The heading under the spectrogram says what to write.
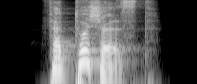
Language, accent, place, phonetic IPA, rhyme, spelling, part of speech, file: German, Germany, Berlin, [fɛɐ̯ˈtʊʃəst], -ʊʃəst, vertuschest, verb, De-vertuschest.ogg
- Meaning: second-person singular subjunctive I of vertuschen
